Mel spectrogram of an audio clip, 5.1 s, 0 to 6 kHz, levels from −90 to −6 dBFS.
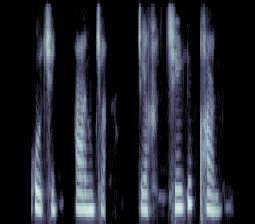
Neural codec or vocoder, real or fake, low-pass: codec, 16 kHz, 1 kbps, FreqCodec, larger model; fake; 5.4 kHz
